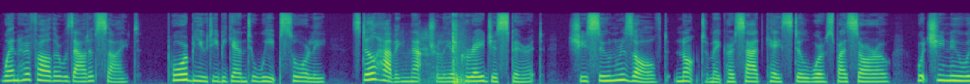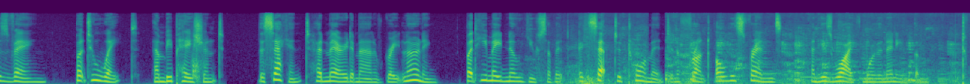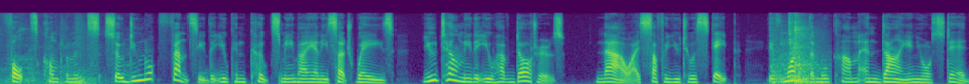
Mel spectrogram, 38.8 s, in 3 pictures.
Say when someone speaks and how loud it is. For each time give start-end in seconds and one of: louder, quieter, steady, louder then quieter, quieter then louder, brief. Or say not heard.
0.0-38.7 steady.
